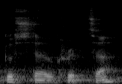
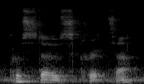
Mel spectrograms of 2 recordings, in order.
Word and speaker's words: Custos Crypta: These are the Custo Crypta. I always say it wrong. Custos Crypta.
